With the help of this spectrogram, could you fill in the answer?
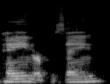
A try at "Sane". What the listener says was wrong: I think it's just Sane. The P is silent. Silent.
